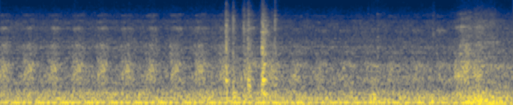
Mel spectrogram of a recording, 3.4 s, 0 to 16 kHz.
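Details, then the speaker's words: Ford F350 Power Stroke diesel 4x4, check engine light not lit: idle with an uneven, stumbling beat and faint off-rhythm chug between firings, misfiring badly on at least one cylinder; does not clear up with throttle. "she's misfiring hear that yeah she's misfiring pretty bad"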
